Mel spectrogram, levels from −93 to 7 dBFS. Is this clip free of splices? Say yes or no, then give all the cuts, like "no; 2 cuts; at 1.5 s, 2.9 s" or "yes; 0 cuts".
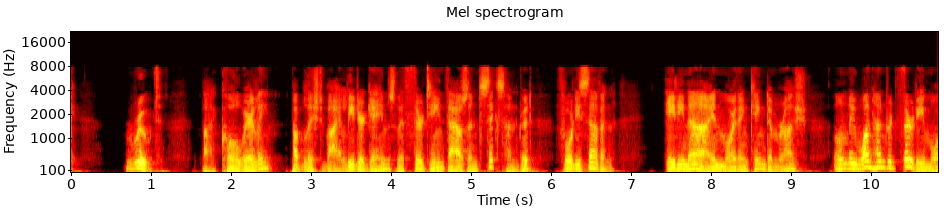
yes; 0 cuts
